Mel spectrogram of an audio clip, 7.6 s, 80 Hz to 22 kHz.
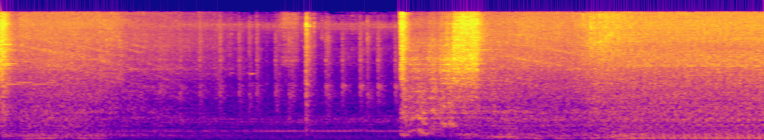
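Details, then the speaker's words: Engine with freshly rebuilt, re-chromed Predator carburetor, idle mixture set: a few cranking strokes, then catches at once and settles to a steady, even idle around 600–700 rpm, no hands on controls; healthy start. "you notice my hands were not even touching the thing thing runs perfect"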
